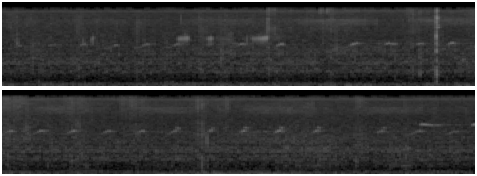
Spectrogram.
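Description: A bird repeats a short rising chirp about twice a second over faint outdoor background. A single sharp click comes about four seconds in: a golf club clipping the turf on a practice swing.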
